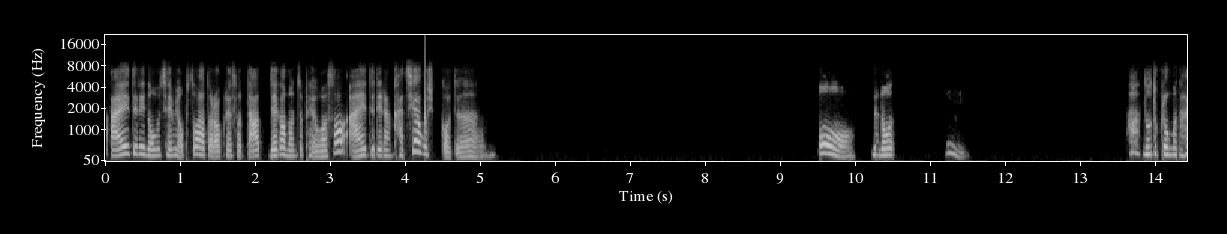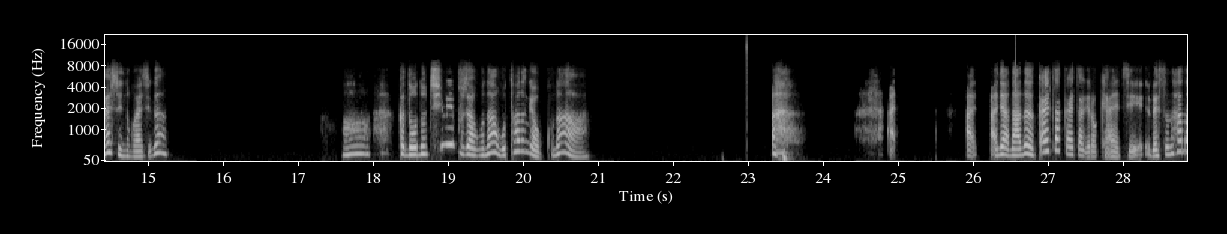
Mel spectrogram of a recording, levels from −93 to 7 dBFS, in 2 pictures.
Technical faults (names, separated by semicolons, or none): electrical switching spike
